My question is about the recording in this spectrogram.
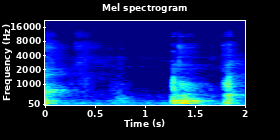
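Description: About a second of near quiet, then a man's short breathy chuckle in two brief bursts near the end.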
